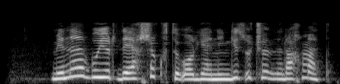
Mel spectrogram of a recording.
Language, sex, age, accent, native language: Uzbek, female, 18-24, Qashqadaryo, Uzbek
